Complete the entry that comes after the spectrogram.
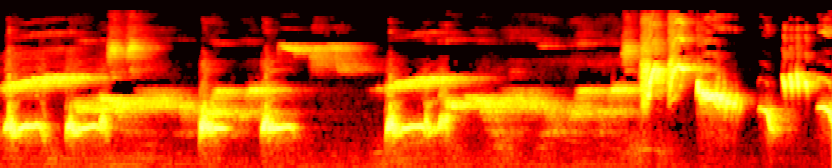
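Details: Loud, varied white-rumped shama song from a training recording meant for stressed birds: rich mid-pitched whistled phrases repeated with short pauses, mixed with sharp high chips and a fast twittering flourish near the end.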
